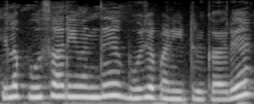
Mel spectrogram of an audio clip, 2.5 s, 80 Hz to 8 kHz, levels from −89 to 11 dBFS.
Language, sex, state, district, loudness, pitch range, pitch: Tamil, female, Tamil Nadu, Kanyakumari, -13 LUFS, 245-300 Hz, 285 Hz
